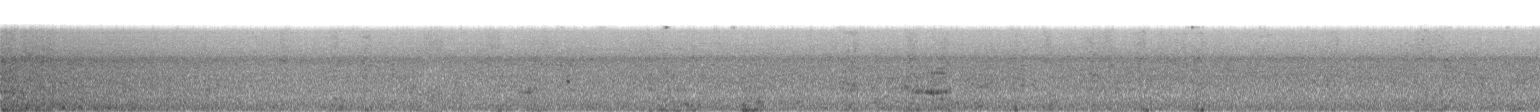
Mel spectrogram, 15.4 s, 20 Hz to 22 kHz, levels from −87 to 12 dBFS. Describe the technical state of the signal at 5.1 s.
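At 5.1 s the signal is inside a jitter buffer slow-down running from 4.96 to 5.21 s. The receiver, short of buffered audio, repeated single pitch periods back to back, stretching the segment by 49 ms so it plays at about 83% speed with unchanged pitch. The speech sounds briefly drawn out. On a waveform, identical cycles repeat in a row; on a spectrogram, harmonics run flat and elongated beneath the Opus call path's 8 kHz ceiling.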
